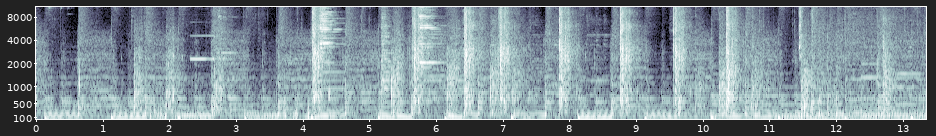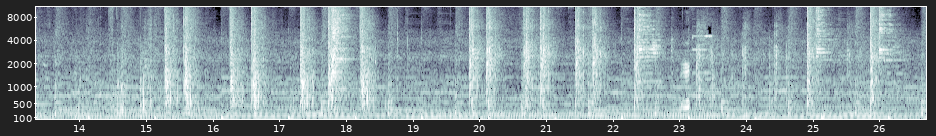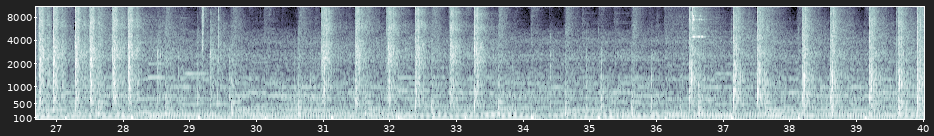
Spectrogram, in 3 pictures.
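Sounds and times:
background music with held tones: 0.0 - 40.0
rapid handgun fire: 5.4 - 8.2, 8.8 - 11.0, 19.8 - 22.5, 26.7 - 28.3, 31.0 - 33.5, 37.2 - 40.0.

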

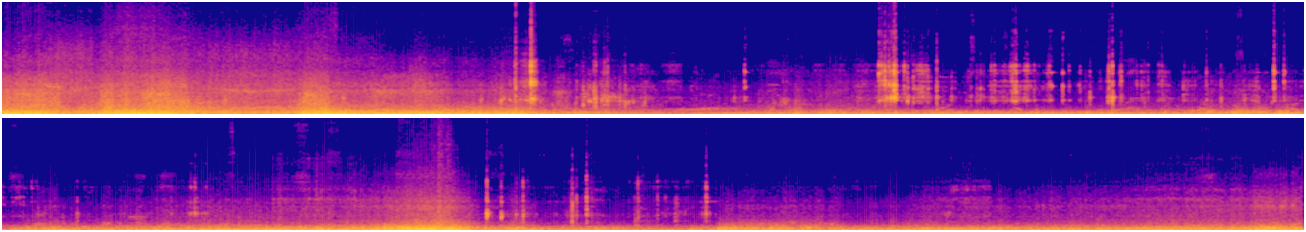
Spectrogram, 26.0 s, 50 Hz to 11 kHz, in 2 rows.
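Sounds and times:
wind rushing over microphone: 0.0 - 26.0.

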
